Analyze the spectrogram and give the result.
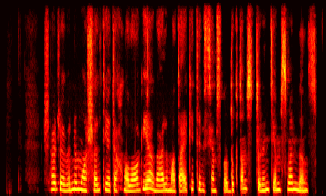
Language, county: Lithuanian, Klaipėda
